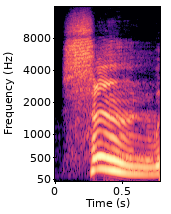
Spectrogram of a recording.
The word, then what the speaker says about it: sun: S-U-N on the front. Soon we would pronounce it in the Greek New Testament. Not S-O-O-N, but S-U-N. Soon.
